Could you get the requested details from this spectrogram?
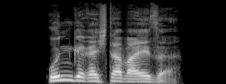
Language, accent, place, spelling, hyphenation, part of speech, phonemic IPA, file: German, Germany, Berlin, ungerechterweise, un‧ge‧rech‧ter‧wei‧se, adverb, /ˈʊnɡəʁɛçtɐˌvaɪ̯zə/, De-ungerechterweise.ogg
- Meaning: unjustly, unrightfully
